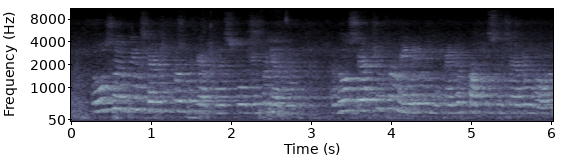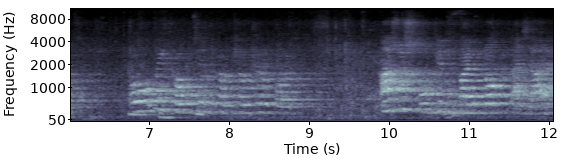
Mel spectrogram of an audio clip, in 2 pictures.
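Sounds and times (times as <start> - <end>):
person speaking: 0.3 - 12.0.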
